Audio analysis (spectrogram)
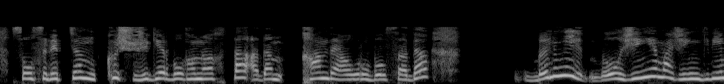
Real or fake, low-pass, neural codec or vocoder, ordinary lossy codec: fake; 7.2 kHz; codec, 16 kHz, 2 kbps, FreqCodec, larger model; MP3, 24 kbps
